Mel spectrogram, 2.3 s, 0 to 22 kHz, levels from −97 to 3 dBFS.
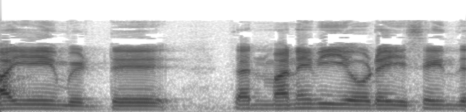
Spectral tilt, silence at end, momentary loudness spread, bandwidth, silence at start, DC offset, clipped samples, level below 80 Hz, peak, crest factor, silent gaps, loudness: -3.5 dB/octave; 0 s; 9 LU; 11 kHz; 0 s; under 0.1%; under 0.1%; -68 dBFS; -2 dBFS; 22 dB; none; -23 LUFS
